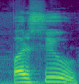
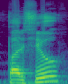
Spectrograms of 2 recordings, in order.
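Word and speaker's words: pursue: Next fourth रूल से देखिए क्या है दोस्तों, जब किसी वर्ड के लास्ट में यू ई आए तो यू ई का उच्चारण भी यहाँ यू होगा। अब देखिए दोस्तों, यू ई लास्ट में सभी में है, जी हाँ है सभी में। तो यहाँ पे क्या इसे करेंगे, परस्यू, यू का उच्चारण लॉन्ग वाले करेंगे, value, issue, argue, परस्यू, value, issue, argue.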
